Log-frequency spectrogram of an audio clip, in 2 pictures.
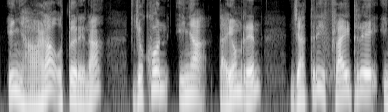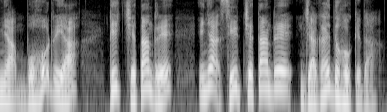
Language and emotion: Santali, surprised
